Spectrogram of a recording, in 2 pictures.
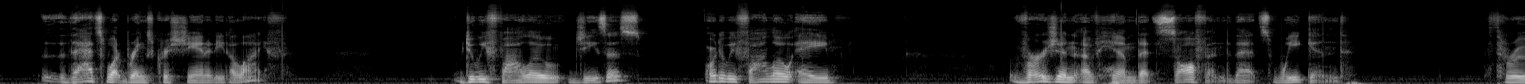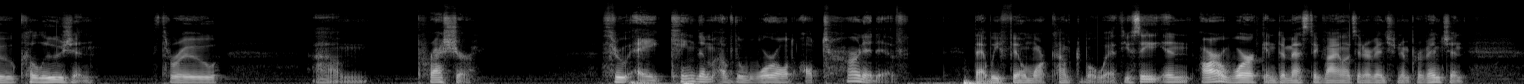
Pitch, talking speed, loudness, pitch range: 95 Hz, 100 wpm, -25 LUFS, 85-105 Hz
